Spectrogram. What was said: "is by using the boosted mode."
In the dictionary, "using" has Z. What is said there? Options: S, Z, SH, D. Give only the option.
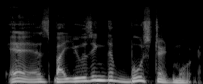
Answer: Z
